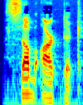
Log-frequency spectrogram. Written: subarctic

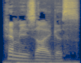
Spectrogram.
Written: hemizygous

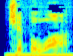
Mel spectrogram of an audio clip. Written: Chippewa

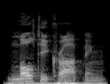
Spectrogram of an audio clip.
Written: multi cropping

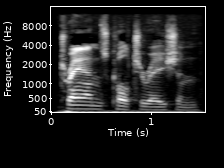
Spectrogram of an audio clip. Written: transculturation

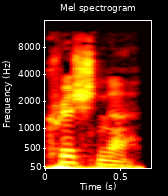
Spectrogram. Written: Krishna

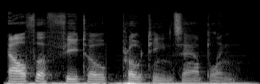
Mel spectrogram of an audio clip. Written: alpha feto protein sampling

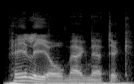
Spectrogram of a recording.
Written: paleomagnetic

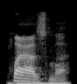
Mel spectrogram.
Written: plasma

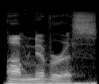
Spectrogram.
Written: omnivorous

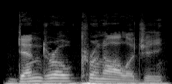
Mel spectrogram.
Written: dendrochronology

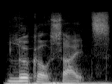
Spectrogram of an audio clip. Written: leukocytes

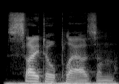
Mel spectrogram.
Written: cytoplasm

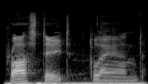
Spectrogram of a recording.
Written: prostate gland

